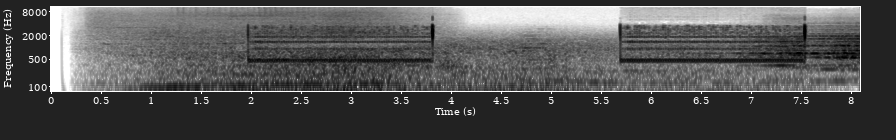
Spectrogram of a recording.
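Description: Telephone ringback tone: two long steady beeps, each just under two seconds, the first about two seconds in and the second near the end, over a low hum.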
